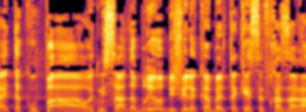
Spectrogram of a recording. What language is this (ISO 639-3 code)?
heb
